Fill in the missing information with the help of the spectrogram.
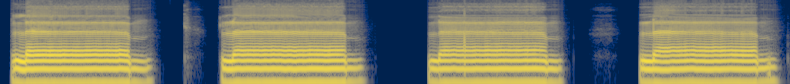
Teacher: জিহ্বার আগার কিনারা সামনের উপরের দাঁতের মাড়ির সঙ্গে লাগিয়ে ২ পাশের যেকোনো এক পাশে আমরা দাঁতের মাড়ির সঙ্গে লাগিয়ে এই যে ২ পাশে আমরা এখানে দেখতে পাচ্ছি যেকোনো এক পাশে চাপ দিয়ে আমরা উচ্চারণ করতে পারি। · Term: লাম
